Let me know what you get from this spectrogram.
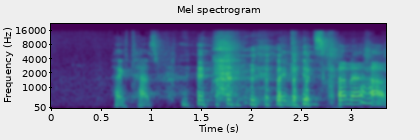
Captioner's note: laughing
